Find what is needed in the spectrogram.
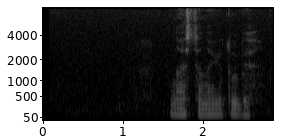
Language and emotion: Russian, neutral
